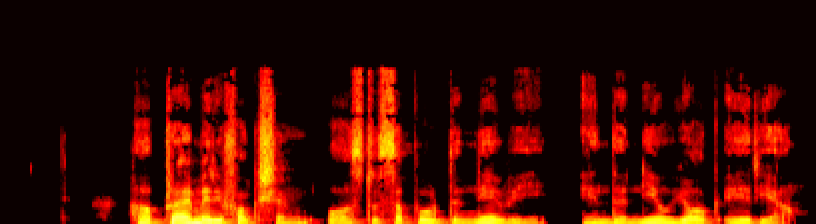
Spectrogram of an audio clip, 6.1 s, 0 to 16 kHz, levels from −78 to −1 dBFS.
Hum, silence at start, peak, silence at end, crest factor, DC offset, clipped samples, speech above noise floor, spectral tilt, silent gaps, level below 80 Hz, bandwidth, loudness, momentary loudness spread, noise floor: none; 0.95 s; 0 dBFS; 0.2 s; 20 dB; under 0.1%; under 0.1%; 40 dB; -5 dB/octave; 4.14-4.22 s; -56 dBFS; 11.5 kHz; -20 LUFS; 14 LU; -60 dBFS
